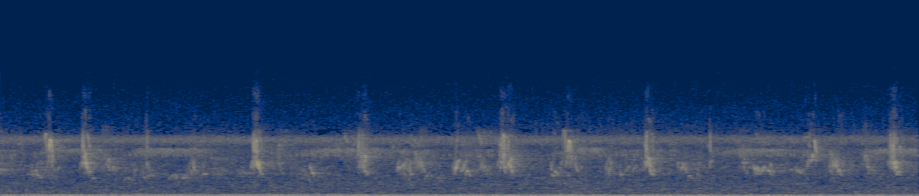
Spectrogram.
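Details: Chirping yellow-throated sparrow: quick, high, clipped notes repeated at irregular intervals, some doubled, with a continuous shrill background hiss and a deep rumbling noise underneath.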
